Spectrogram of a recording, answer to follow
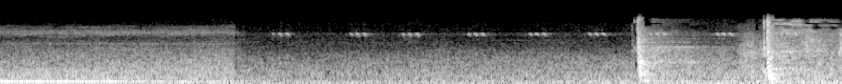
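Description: A held low note from the music fades out, leaving a low steady background hum. A faint, high-pitched chirp repeats about three times a second, and two sharp clicks come near the end.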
